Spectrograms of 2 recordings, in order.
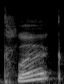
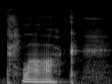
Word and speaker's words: clerk: citizen and clearly clearly this word depends on where you come from so american english might you might say clerk or you might say clark in british english it just depends and you can say both so clerk or clark would be possible this word is the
